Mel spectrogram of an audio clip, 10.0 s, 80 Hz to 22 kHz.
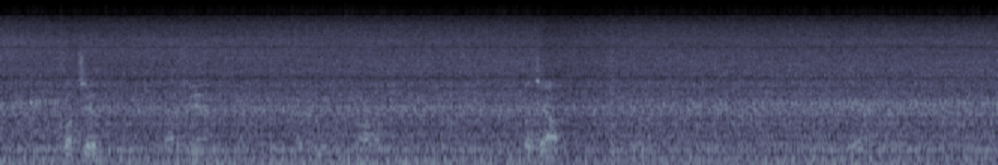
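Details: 2009 Scion xD petrol engine idling, clutch out, with short, high chirps popping up irregularly every few seconds over a steady hum.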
